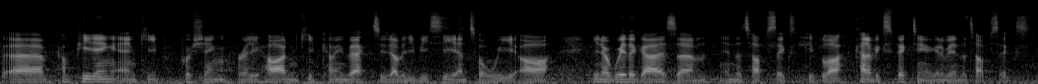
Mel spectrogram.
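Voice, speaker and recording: A man's voice: lowish voice, flat delivery, fairly quick, few pauses, pushed and bright. A man in his thirties with a South African accent, a coach talking casually in an interview. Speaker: team coach. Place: indoor convention venue. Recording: clear background noise, busy event venue.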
